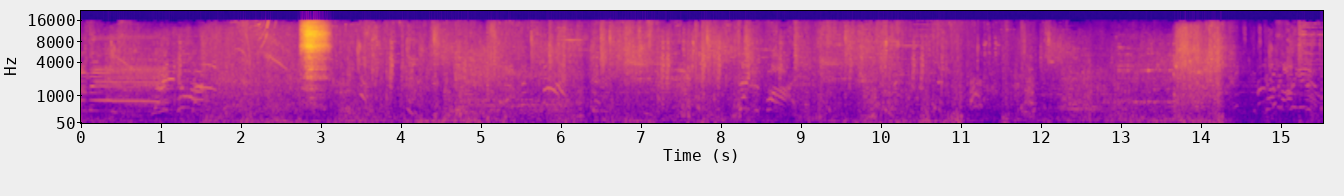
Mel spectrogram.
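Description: Swords clash and strike a large beast in quick bursts.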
